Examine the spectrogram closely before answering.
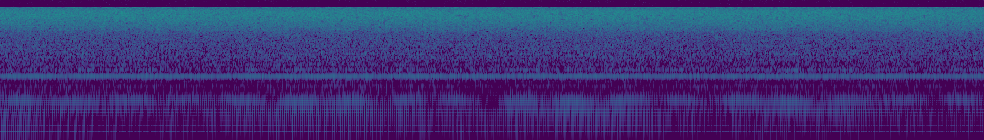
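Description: Near silence: a faint steady electrical hum with a thin high tone and light hiss, and no sound of the race itself.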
